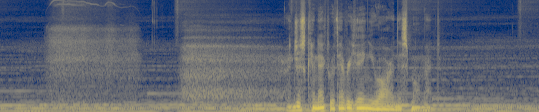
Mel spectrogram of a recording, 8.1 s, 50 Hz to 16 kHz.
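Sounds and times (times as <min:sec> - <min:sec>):
slow deep breath drawn in: 0:00.7 - 0:04.3
speech: 0:04.3 - 0:06.6.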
